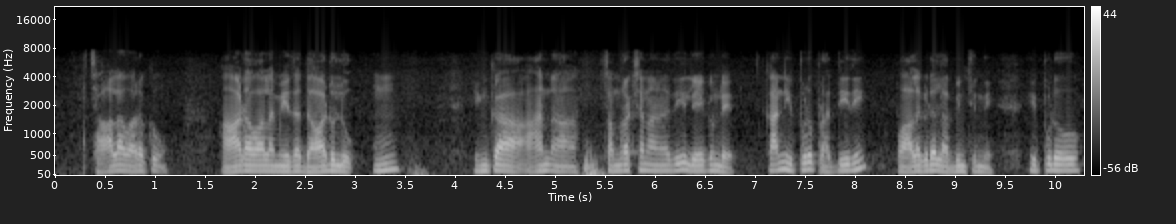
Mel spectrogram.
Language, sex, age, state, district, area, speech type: Telugu, male, 18-30, Telangana, Hyderabad, urban, spontaneous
